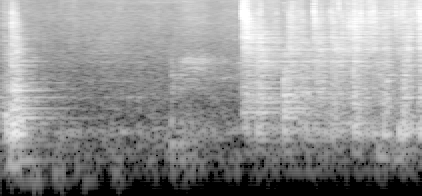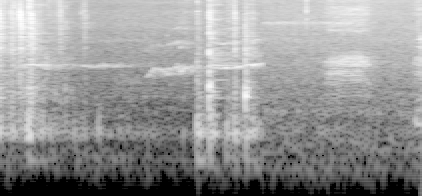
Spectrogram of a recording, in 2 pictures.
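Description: Aluminium biryani pot lid knocked into place with a sharp metallic clank. About two seconds in come a second and a half of rattling and scraping as charcoal embers are tipped onto the lid, followed by two sharp clinks near the end.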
